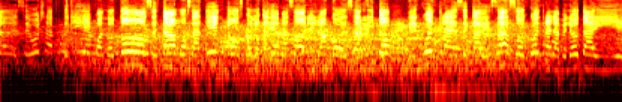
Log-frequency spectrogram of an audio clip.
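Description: Rapid radio football commentary, with voices overlapping.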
